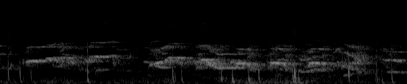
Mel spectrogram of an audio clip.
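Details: Short-legged teacup poodle puppy weighing 389 g on 12/12, producing drawn-out tonal whines that rise and dip, with a short gap before a longer wavering cry and scattered soft clicks.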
